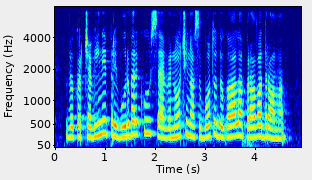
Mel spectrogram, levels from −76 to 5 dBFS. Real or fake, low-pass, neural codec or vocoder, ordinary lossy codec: real; 7.2 kHz; none; none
